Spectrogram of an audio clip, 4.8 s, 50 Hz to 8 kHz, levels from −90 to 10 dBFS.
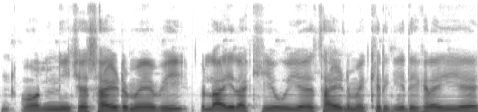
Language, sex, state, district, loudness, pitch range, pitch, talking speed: Hindi, male, Jharkhand, Jamtara, -19 LUFS, 140-150 Hz, 145 Hz, 200 wpm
